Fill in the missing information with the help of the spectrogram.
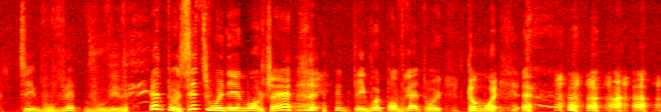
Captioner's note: laughter; laugh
